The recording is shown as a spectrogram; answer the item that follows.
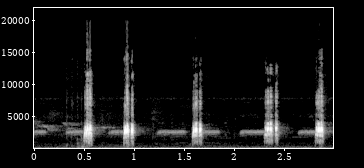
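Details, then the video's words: Energetic song from a caged white-necked babbler used as a tutor bird in Indonesia: five loud, bright chips at uneven intervals, each joined by a thin sustained whistle in between. "BURUNG MASTERAN GACOR SEPERTI INI.JENIS TEPUS LEHER PUTIH"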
